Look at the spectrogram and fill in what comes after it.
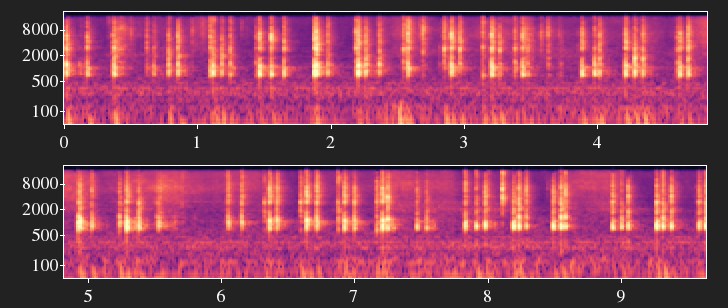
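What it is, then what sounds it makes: Cardboard ribbon spool. Long nails tap the top of a small red ribbon spool, made of cardboard discs with a paper label and wound with satin ribbon, held in the hand, then scratch the label. The result is a quick, uneven run of dry, hollow clicks with a woody mid-range tone and bright edges, each dying away almost instantly. A brief softer scratching patch shows up between the taps.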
